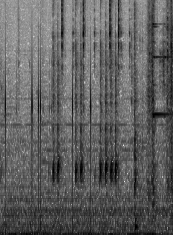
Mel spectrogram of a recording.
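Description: An electronic card terminal beeps with each key press.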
